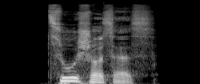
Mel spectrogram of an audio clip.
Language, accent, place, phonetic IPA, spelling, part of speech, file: German, Germany, Berlin, [ˈt͡suːˌʃʊsəs], Zuschusses, noun, De-Zuschusses.ogg
- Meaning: genitive singular of Zuschuss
